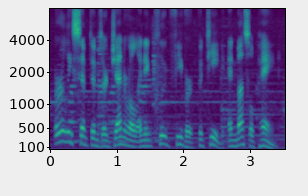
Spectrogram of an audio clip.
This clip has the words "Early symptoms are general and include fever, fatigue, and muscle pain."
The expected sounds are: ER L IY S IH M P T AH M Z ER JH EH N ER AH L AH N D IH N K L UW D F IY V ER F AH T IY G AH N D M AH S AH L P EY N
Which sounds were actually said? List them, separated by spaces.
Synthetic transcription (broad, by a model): ER L IY S IH M P T AH M Z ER JH EH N ER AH L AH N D IH N K L UW D F IY V ER F AH T IY G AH N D M AH S L P EY N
